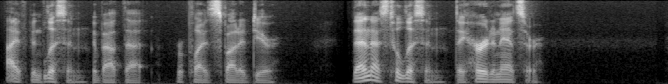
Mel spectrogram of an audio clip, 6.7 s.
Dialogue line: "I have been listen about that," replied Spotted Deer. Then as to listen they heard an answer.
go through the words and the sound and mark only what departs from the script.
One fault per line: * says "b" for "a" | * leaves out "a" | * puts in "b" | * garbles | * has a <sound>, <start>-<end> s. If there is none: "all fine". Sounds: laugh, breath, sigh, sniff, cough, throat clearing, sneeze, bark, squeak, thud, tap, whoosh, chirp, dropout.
all fine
